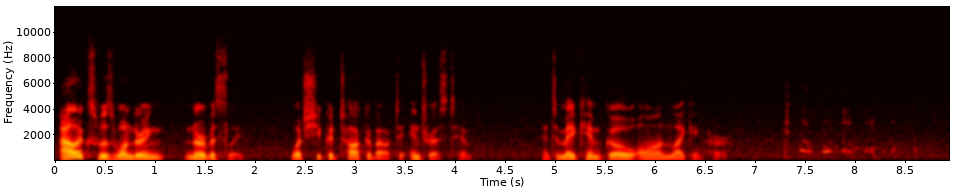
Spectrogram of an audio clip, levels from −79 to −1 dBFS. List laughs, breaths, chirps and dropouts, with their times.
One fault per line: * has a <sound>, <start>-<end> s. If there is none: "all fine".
* has a laugh, 7.3-8.8 s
